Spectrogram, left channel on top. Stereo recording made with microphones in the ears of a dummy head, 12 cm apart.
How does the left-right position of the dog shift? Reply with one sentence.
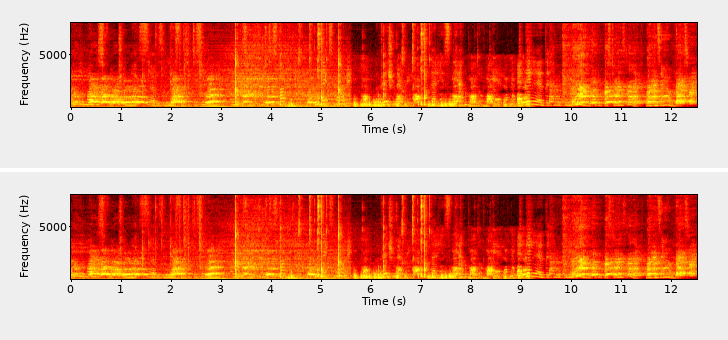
You can hear the dog stay in one place.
